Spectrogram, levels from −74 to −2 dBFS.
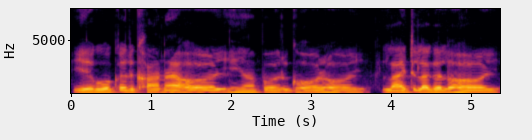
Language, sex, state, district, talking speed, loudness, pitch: Maithili, male, Bihar, Samastipur, 125 wpm, -16 LUFS, 140 Hz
